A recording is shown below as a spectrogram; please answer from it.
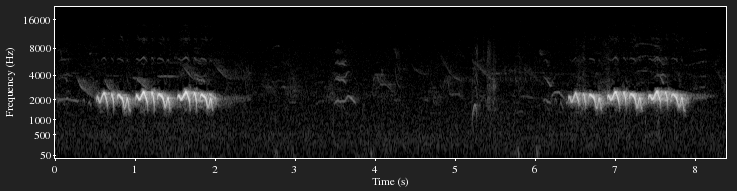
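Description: A Rufous-browed Peppershrike gives two rich, warbled phrases about a second and a half long, rolling up and down, with a four-second pause between them; nothing else intrudes.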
